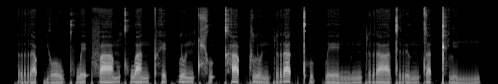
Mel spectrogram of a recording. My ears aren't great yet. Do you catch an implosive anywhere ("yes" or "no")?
no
